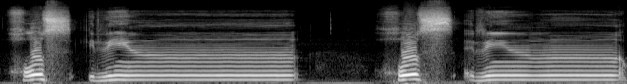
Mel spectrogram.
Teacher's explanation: خاسین پیش خس، را دو زیر رین، را پتلا پڑھا جائے گا، خس رین، خس رین، خا موٹا پڑھیں گے، خس رین۔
